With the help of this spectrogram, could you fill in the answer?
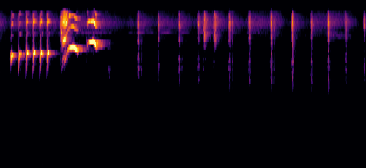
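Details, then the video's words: Green leafbird singing a song packed with varied phrases, opening with six quick, even notes, then loud slurred whistles, and finishing with a fast run of faint, dry ticking notes. "Burung Cucak Ijo Mini isian seabrek"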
